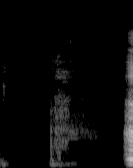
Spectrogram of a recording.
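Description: A faint, short breath or sigh from the narrator close to the microphone, then the start of his spoken 'uh' at the very end; otherwise near silence.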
